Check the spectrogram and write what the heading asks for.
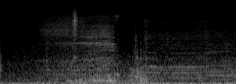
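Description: A car's electric power window motor running with a steady hum, starting about a second and a half in, over low cabin road noise.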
